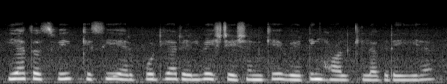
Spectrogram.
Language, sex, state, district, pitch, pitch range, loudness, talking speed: Hindi, female, Mizoram, Aizawl, 235 Hz, 215-250 Hz, -14 LUFS, 185 wpm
